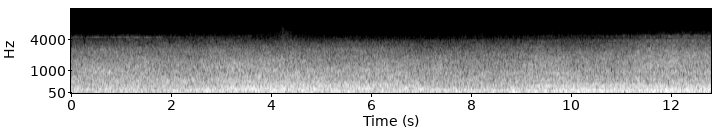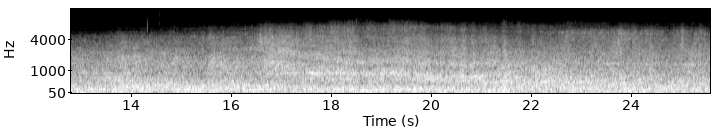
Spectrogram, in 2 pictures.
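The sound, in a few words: United Airlines Boeing 737 MAX 9 arriving at LAX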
